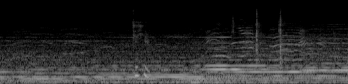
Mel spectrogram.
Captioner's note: children chattering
